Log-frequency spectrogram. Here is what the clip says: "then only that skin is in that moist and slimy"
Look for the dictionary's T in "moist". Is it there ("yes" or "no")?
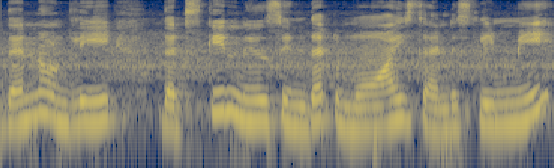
no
